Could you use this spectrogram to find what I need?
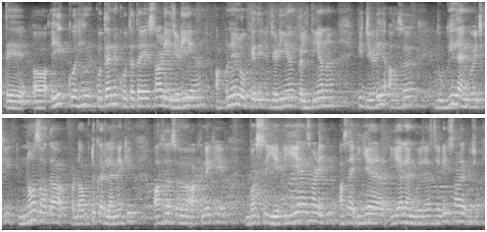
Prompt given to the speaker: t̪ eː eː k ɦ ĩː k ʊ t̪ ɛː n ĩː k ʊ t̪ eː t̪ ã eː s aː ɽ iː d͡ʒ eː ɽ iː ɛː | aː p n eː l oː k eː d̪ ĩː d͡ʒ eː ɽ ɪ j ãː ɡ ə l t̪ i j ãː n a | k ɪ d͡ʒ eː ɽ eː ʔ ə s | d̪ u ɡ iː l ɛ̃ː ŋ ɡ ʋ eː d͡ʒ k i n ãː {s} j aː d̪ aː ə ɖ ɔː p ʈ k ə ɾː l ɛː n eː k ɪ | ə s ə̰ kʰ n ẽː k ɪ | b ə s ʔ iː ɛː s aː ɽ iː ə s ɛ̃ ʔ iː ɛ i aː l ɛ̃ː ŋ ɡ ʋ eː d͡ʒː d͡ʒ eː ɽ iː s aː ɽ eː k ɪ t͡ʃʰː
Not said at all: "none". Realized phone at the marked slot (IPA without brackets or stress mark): z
